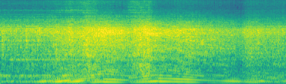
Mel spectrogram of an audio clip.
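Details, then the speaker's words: Kia Pride after misfire traced to high tension wire (number four wire carboned with a gap, due for replacement), cleaned with spark plug: engine now revs up and settles cleanly and smoothly, no stumble or miss. "Gwapo na yung andar niya kasi ang problema talaga dito sa high tension wire"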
